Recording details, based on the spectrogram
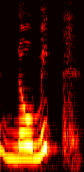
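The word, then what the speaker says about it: gnomic: নমের পরে আবার আসছে নৌমিক। জি এন ও এম আই সি নমিক। নৌমিকের উচ্চারণ হবে এন দিয়ে।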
